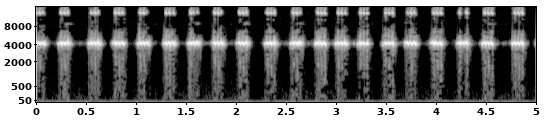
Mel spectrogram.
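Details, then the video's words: Piercing cricket song used as a household rat deterrent: evenly spaced, short, high chirps at around four per second, steady and unbroken, with no other sounds. "SUARA JANGKRIK NYARING"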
